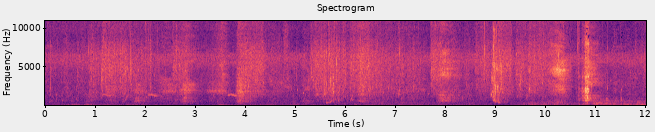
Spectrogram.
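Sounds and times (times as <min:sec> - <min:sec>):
pool water sloshing and splashing: 0:00.0 - 0:03.1, 0:03.8 - 0:10.1.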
